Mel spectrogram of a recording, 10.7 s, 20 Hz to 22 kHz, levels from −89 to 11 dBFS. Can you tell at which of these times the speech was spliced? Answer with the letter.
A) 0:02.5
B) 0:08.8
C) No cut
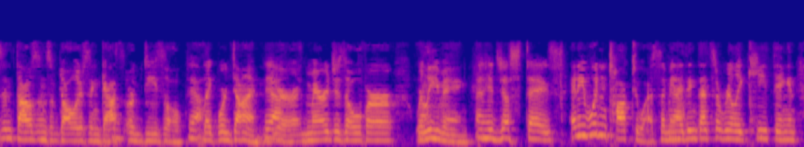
A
